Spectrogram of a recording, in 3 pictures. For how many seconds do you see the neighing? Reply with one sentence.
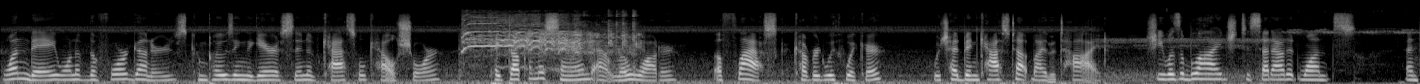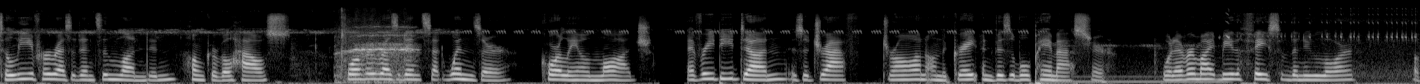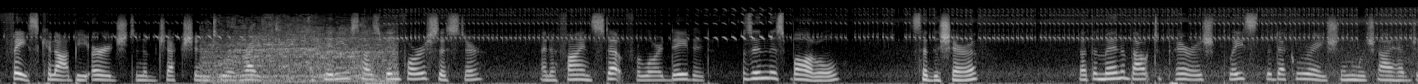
The neighing can be heard for 5 seconds in total.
